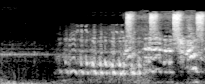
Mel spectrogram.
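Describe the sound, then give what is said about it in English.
A turkey gobbles in a loud, rapid warbling burst that builds into a quick series of sharp chattering pulses, with no voices around it. “Let's eat the bird is what we heard. It's turkey, turkey, turkey, we go.”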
